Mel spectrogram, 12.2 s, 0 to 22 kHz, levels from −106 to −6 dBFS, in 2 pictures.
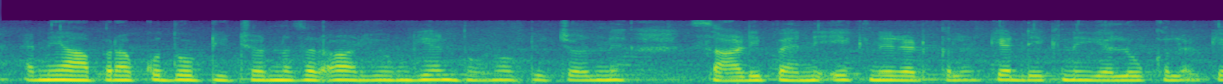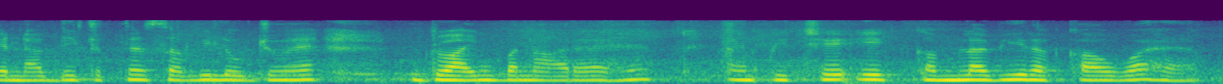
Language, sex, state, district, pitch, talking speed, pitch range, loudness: Hindi, female, Bihar, Madhepura, 210 Hz, 240 wpm, 205-220 Hz, -17 LUFS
